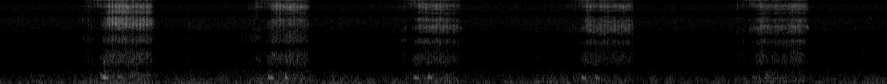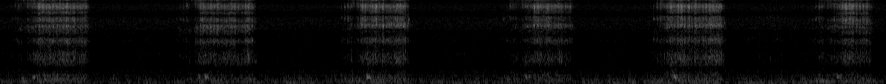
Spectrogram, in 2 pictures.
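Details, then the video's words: Lily, a one-year-old female cat, sleeps with her eyes slightly open and snores like a little engine. Soft breathy bursts come roughly every one and a half seconds over a low steady rumble. "When Your Cat Sleeps with Open Eyes… and Snores Like a Champ!"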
